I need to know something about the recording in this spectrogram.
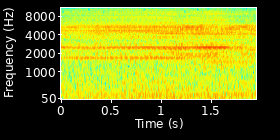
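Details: Outdoor AC condenser unit running: loud constant low electrical buzz over fan hum from a noisy contactor, to be replaced.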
